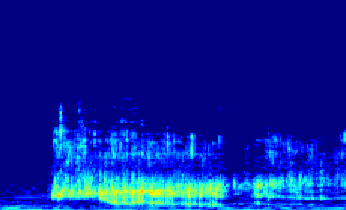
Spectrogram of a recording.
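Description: Water is poured into an empty glass in one steady stream, a splashing, gurgling rush that begins abruptly, holds for about two seconds, then trails off into a softer trickle. No one speaks.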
